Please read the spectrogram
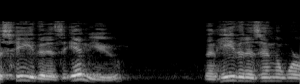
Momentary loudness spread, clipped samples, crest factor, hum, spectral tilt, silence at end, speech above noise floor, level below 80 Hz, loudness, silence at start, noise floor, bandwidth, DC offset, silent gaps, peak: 13 LU; under 0.1%; 16 dB; none; -3.5 dB/octave; 0 s; 41 dB; -86 dBFS; -23 LUFS; 0 s; -64 dBFS; 8 kHz; under 0.1%; none; -8 dBFS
